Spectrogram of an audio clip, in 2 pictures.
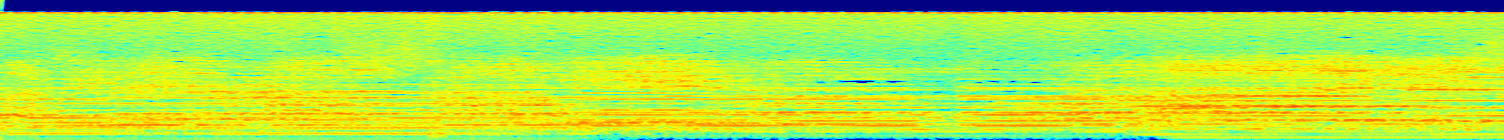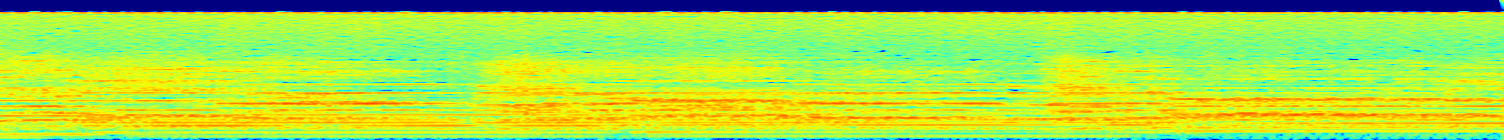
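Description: A hymn sung by many voices with organ accompaniment, the organ holding long chords whose bass steps to a new note every two or three seconds.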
